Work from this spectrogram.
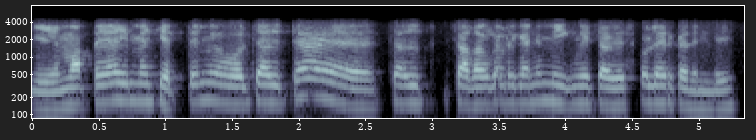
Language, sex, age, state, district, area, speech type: Telugu, male, 18-30, Andhra Pradesh, Konaseema, rural, conversation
